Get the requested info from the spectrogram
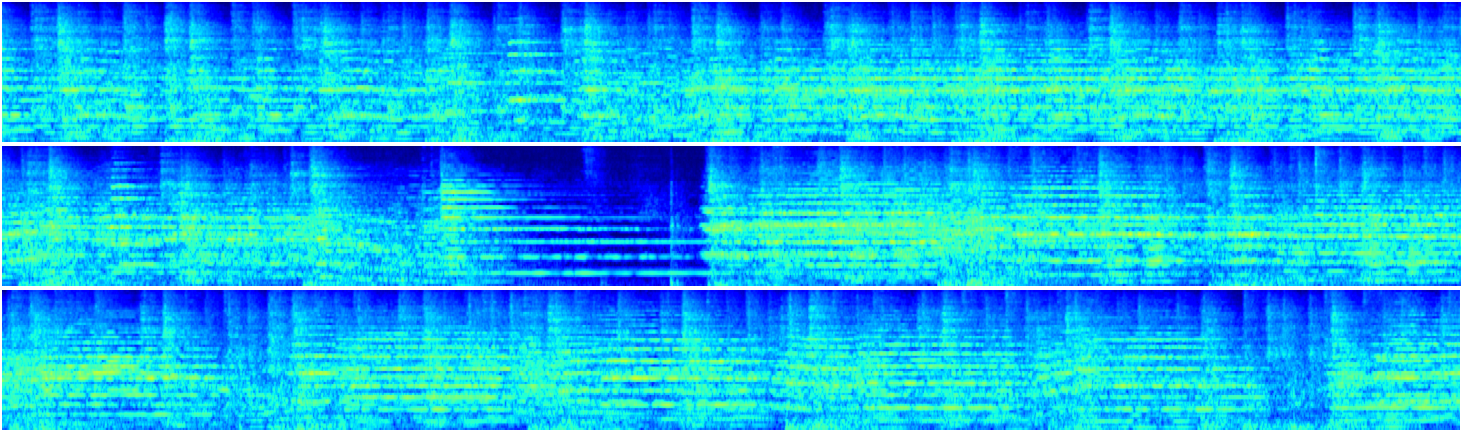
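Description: High school symphonic band playing, with brass and low drums carrying the piece. About halfway through, the band thins to a few held notes for a couple of seconds, then the full band comes back in.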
